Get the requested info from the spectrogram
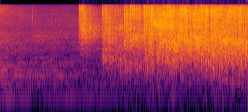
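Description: The last notes of piano and strings die away, and audience applause breaks out about a second in, quickly swelling to full clapping.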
